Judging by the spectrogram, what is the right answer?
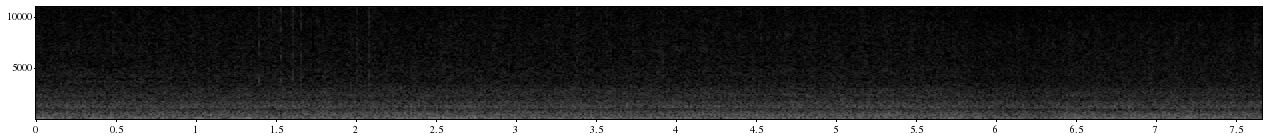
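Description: Steady low hum over a soft hiss, unchanging throughout.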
